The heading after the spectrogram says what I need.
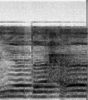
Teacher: یتحاجون میں ہا وسط الگ سے نکالتے ہوئے لمبا کریں گے کیونکہ اس میں مد لازم کلمی مثقل ہے. ہا الف مدہ ہے اور جیم پر تشدید آنے کی وجہ سے مد آئی ہے.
